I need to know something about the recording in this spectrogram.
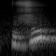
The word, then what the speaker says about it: vous: Vous parlez. Aqui o S não se pronuncia porque depois vem uma consoante.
